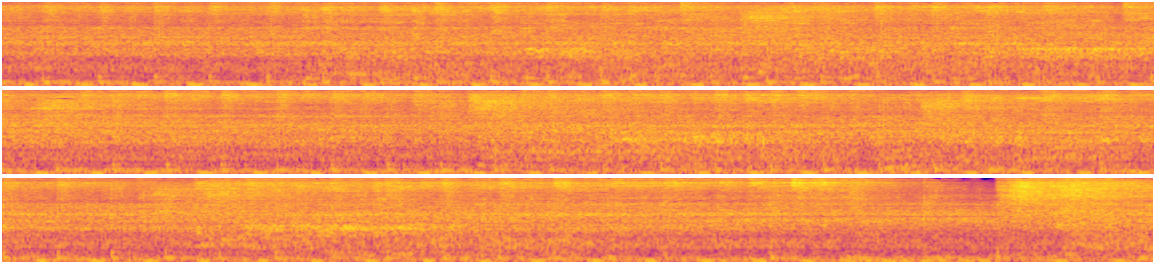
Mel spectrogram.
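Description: A death metal band playing live, heard from the crowd: heavily distorted guitars and bass over very fast, pounding drums, with growled vocals coming in several times.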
